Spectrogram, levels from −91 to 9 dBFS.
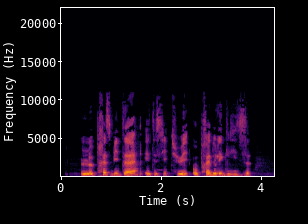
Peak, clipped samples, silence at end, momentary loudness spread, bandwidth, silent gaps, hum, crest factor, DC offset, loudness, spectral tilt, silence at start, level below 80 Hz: -8 dBFS; under 0.1%; 0.5 s; 13 LU; 10 kHz; none; none; 16 dB; under 0.1%; -25 LUFS; -5 dB/octave; 0.4 s; -78 dBFS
